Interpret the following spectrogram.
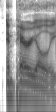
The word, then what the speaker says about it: Imperioli: Is that how you pronounce it? Imperioli, yeah.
